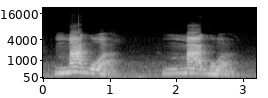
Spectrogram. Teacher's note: a última sílaba não é mais forte é a penúltima sílaba que é mais forte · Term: paroxítona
